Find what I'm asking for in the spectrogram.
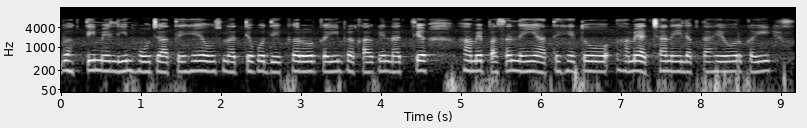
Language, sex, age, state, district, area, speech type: Hindi, female, 30-45, Madhya Pradesh, Ujjain, urban, spontaneous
